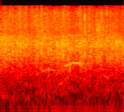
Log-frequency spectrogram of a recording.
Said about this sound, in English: Why don't you go ahead and give God a clap offering of praise? Yes!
